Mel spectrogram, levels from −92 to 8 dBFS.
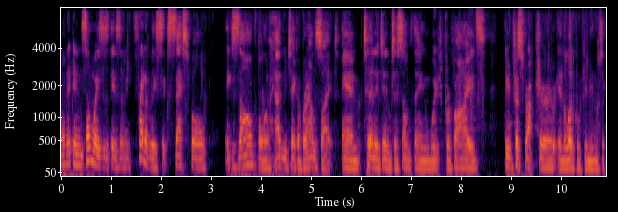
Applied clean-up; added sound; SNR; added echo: neural mask model DeepFilterNet 3.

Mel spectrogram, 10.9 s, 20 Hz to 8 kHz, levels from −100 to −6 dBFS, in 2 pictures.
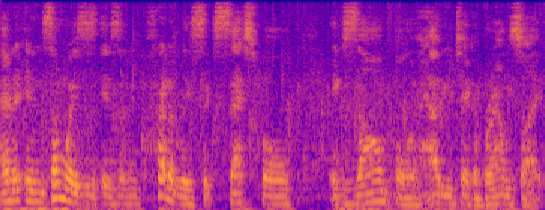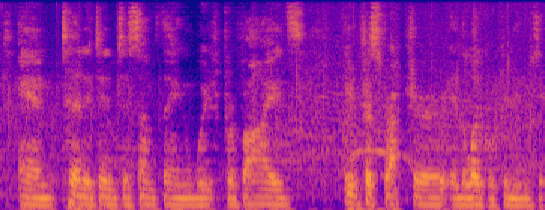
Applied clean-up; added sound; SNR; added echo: none; Applause / Crowd / Cheering; 18 dB; reverberation time 0.2 s.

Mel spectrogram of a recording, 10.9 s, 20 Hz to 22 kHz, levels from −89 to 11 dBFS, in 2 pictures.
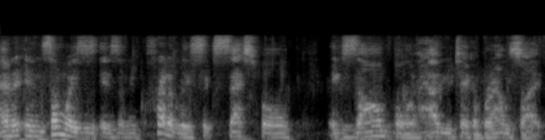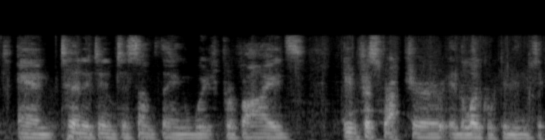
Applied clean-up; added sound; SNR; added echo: neural separator model SepFormer DNS4.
